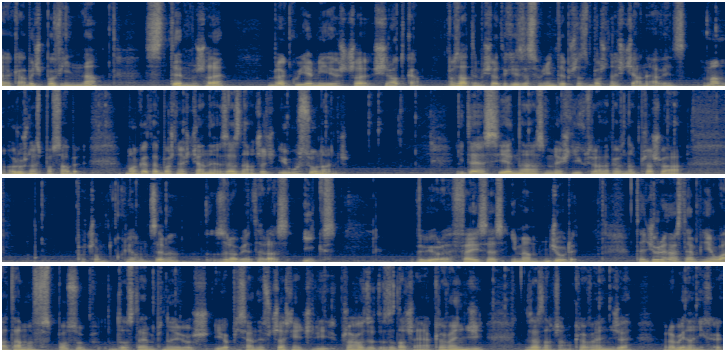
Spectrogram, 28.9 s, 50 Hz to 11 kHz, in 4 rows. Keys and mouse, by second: 1.1 middle click, 6.0 ctrl+Tab, 11.4-15.8 middle drag, 16.4 x, 19.2-20.5 middle drag, 24.8 ctrl+Tab.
